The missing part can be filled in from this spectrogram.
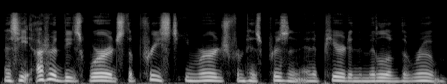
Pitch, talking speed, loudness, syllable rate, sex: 165 Hz, 255 wpm, -21 LUFS, 6.5 syllables/s, female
